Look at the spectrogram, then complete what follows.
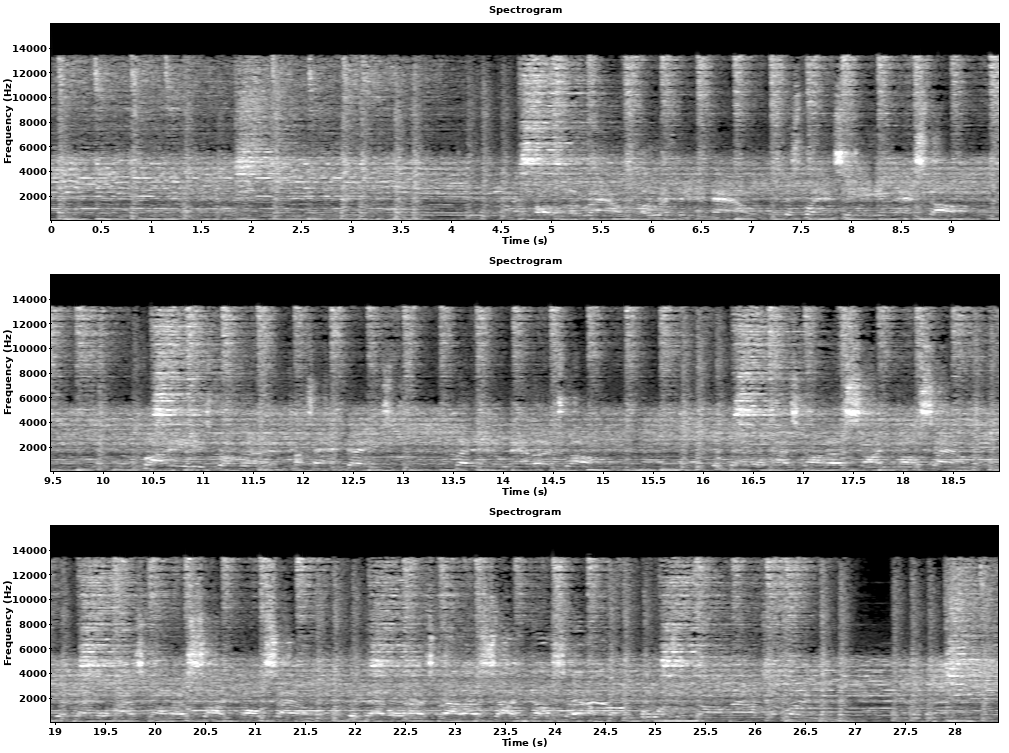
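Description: Live psychobilly band playing: slapped upright double bass, electric guitar and a drum kit.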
